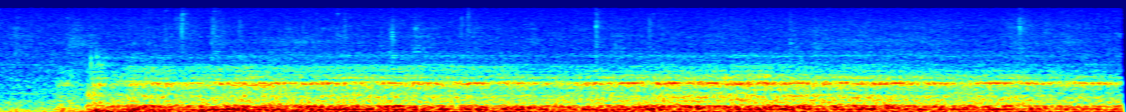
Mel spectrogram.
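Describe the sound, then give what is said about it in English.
Bones bowed as an instrument, heard through a hydrophone taped on as a contact mic, give a sustained, windy, breathy roar, rumbling low with a steady thin tone running through it, starting abruptly and holding loud throughout. “I have a hydrophone taped on as a contact mic.”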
